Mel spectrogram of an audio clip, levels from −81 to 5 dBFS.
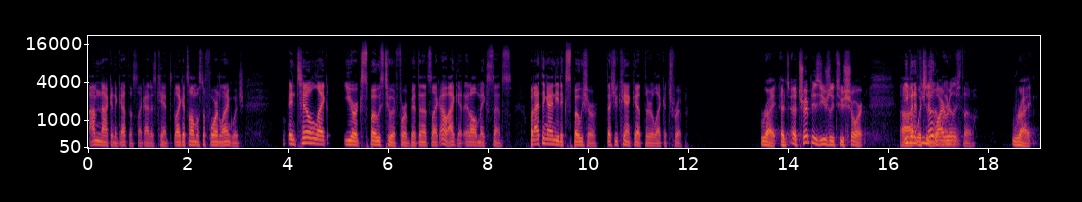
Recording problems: none

